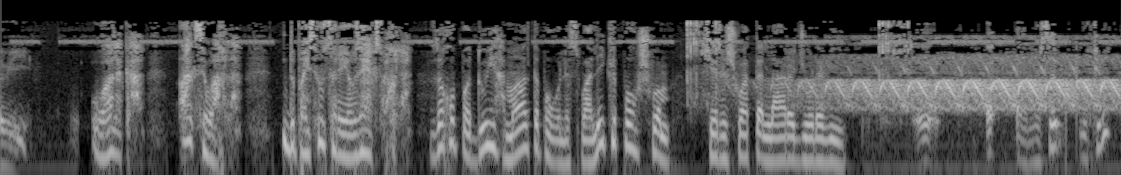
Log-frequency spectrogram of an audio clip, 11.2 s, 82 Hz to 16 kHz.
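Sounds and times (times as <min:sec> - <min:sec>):
speech: 0:00.0 - 0:08.6, 0:09.2 - 0:11.1
police car siren: 0:07.2 - 0:11.1.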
